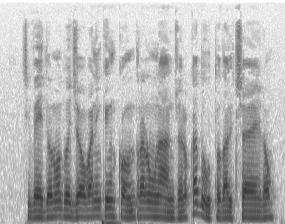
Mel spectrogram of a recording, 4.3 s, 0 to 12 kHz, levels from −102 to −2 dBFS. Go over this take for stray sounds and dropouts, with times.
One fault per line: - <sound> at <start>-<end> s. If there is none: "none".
none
